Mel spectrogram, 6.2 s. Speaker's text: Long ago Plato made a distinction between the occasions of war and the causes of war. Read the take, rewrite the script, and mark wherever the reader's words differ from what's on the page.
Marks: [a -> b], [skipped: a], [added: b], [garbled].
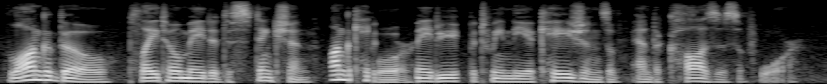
Long ago Plato made a distinction [garbled] between the occasions of [skipped: war] and the causes of war.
